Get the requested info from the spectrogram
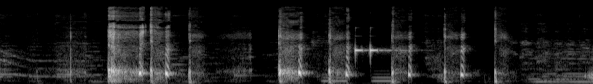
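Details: A sick child coughs in repeated short bursts, in two bouts, with faint music in the background.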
